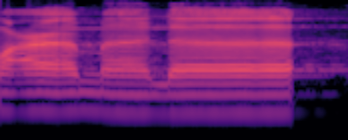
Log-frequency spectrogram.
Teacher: ini dipanjangkan dua harakat tanwinnya tidak dibaca lagi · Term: waqaf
